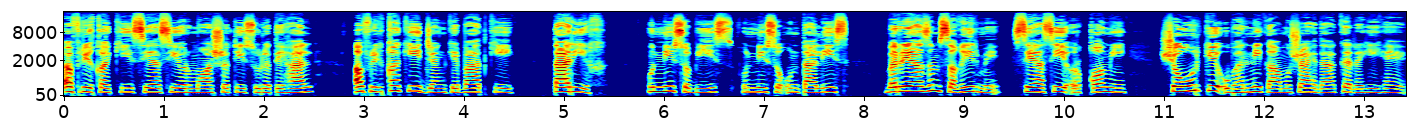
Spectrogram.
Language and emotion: Urdu, neutral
